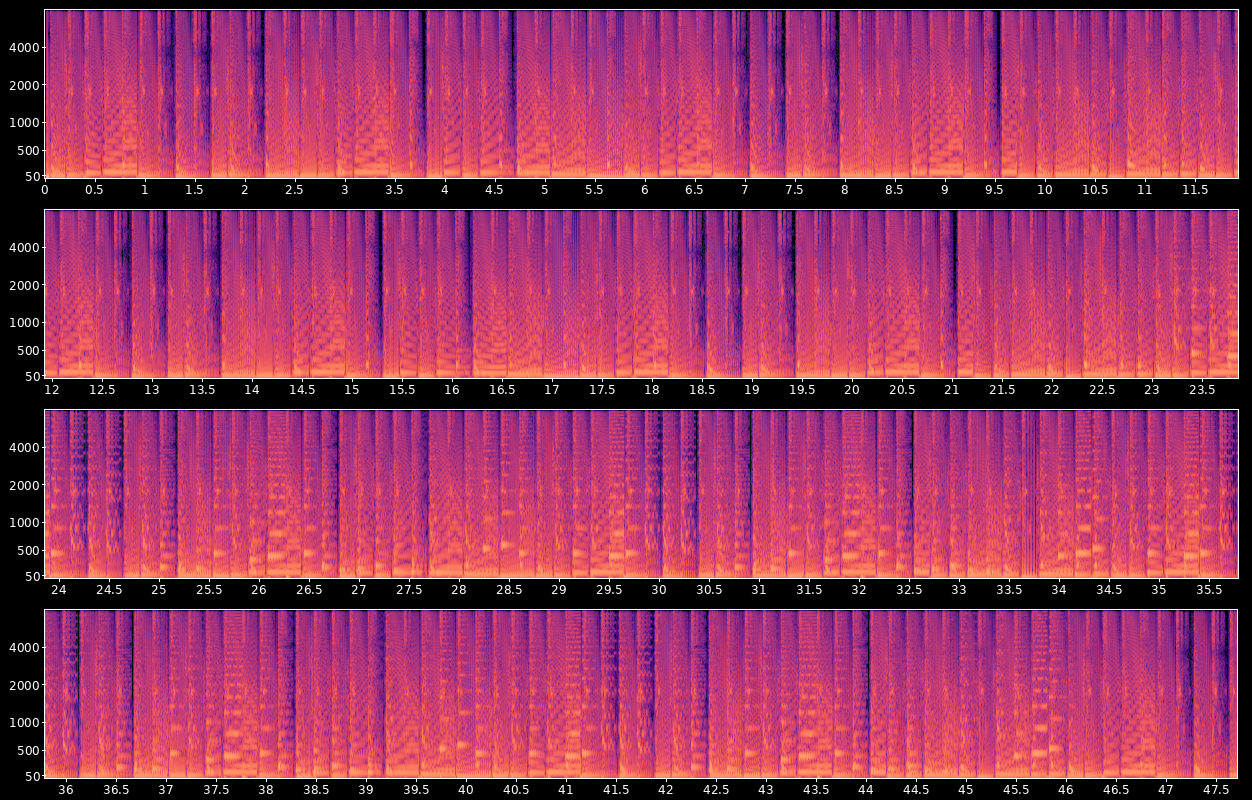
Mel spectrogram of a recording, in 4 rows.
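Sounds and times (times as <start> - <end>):
MOS6581R3 chip loader music: 0.0 - 47.6.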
